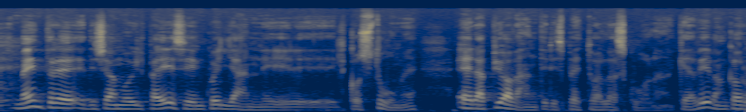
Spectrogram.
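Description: A man talks at a moderate pace with lively intonation and a somewhat breathy voice. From Campania, Giugliano near Naples; Campania, Italy. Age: 60s. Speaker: lawyer. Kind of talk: TV interview. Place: studio. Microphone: handheld.

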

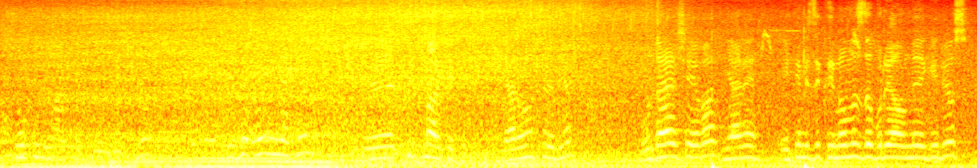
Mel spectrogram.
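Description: A man speaks at a moderate pace while noticeable background noise is heard. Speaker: vlogger. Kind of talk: casual vlog chat. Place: street. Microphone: camera far.

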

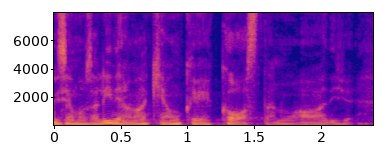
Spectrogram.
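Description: A man's somewhat breathy voice is heard over a quiet background. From Rome outskirts, Italy; Italy. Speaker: entrepreneur; podcast guest. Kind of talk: interview. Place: studio. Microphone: studio mic.

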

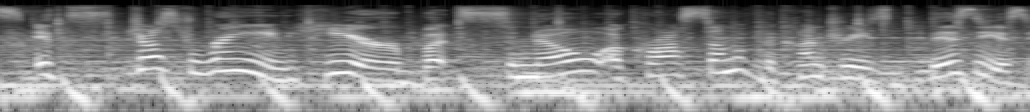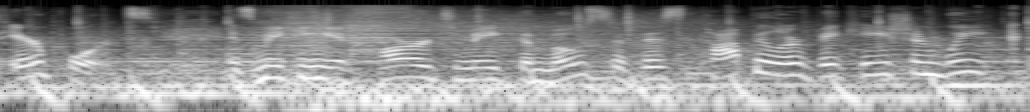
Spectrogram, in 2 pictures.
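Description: Over loud background music, a woman talks at a moderate pace with very even loudness and hardly any pauses. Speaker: TV news anchor. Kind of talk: TV news read. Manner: over-pronounces words, laughs often. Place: studio. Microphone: lapel.

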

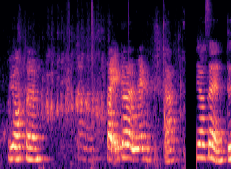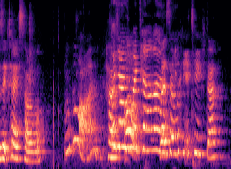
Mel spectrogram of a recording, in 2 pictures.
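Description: A woman speaks at a moderate pace with a high pitch and very wide pitch swings. Her long pauses come often, over noticeable background noise. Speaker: family vlogger, parent. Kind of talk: casual family vlog. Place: home room. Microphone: phone near.

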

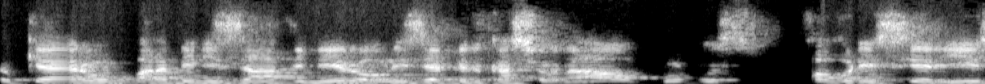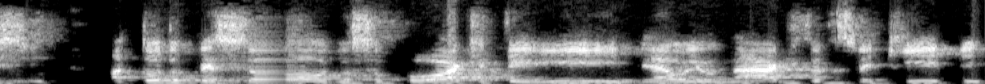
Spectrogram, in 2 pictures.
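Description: A man with a high pitch at a moderate pace, with audible room echo over a quiet background. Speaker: professor. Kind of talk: webinar remarks. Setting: classroom without headset. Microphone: video call.

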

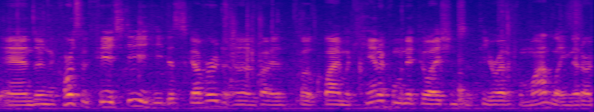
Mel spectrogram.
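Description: A man speaks fairly quickly with ordinary pitch variation. Noticeable background noise runs behind him. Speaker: host introducing a seminar speaker. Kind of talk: speaker introduction. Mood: warm and jokey. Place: classroom. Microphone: camera far.

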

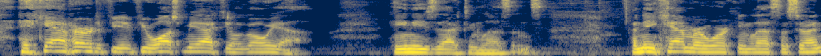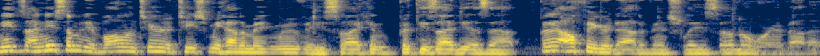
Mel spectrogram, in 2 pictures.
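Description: A man's somewhat breathy voice at a very fast pace. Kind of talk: casual vlog chat. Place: home room. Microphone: phone near.

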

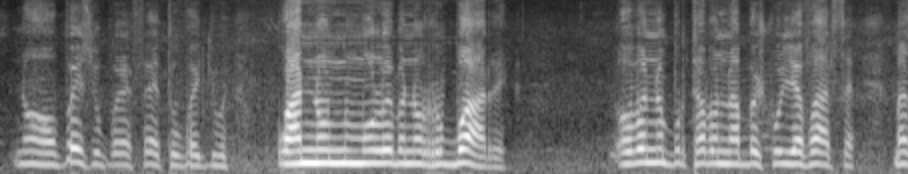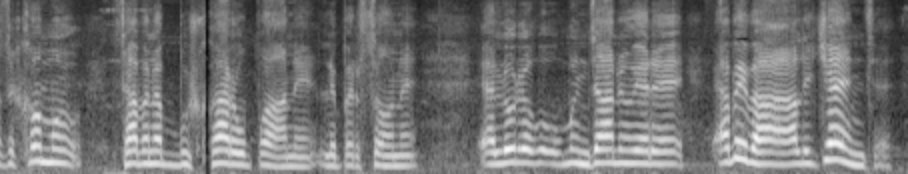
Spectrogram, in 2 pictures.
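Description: A man talks in a high voice at a moderate pace, his intonation fairly even, with long, frequent pauses and a dry sound with no echo. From Mazzarino, Sicily. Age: 80s+. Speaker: elderly local interviewee. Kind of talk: interview answer. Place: street. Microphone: handheld.

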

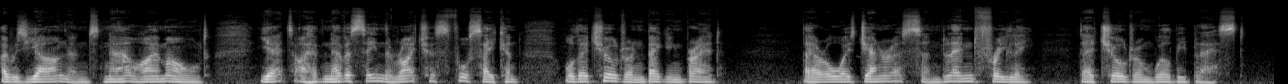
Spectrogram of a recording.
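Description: With fairly even intonation, a man speaks at a fairly slow pace. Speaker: church service reader. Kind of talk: scripture reading.

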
